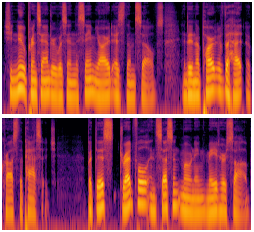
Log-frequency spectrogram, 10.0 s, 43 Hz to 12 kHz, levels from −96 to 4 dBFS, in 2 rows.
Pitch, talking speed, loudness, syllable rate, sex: 115 Hz, 175 wpm, -18 LUFS, 4.5 syllables/s, male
